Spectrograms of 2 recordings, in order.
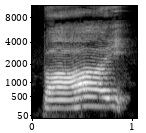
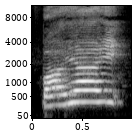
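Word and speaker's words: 場合: Cách phát âm chính xác là "baai". Nhưng hầu hết người Nhật phát âm nó như thế nào trong giao tiếp? Đúng vậy, "bawai". Và những người lớn tuổi hơn một độ tuổi nhất định có thể phát âm là "baya".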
